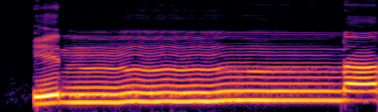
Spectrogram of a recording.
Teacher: nun yang berharakat tasydid kita gunnahkan atau kita dengungkan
